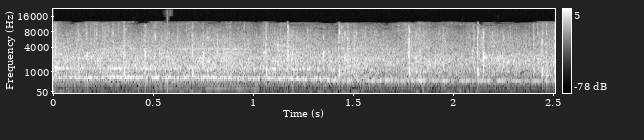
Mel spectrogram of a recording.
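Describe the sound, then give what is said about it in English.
The Belmont home crowd at a high school volleyball match rises to its feet at set point, clapping and cheering steadily, a dense, continuous roar of applause with scattered individual shouts rising above it, loud throughout. “Belmont's crowd come to their feet.”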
